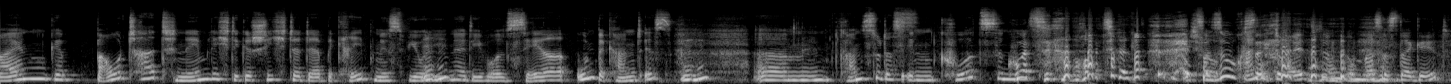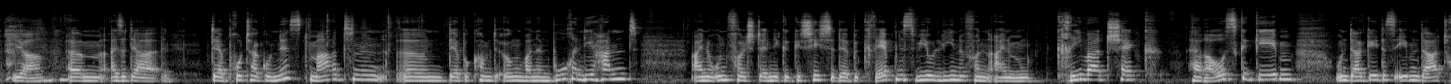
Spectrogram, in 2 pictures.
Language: German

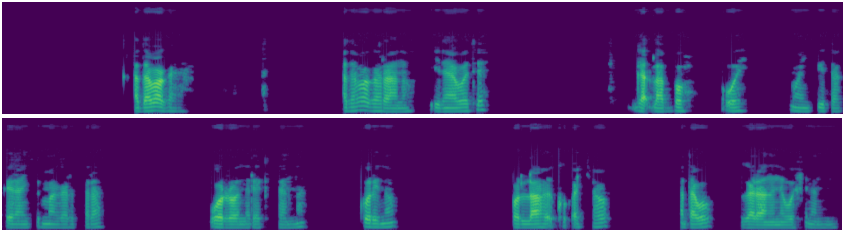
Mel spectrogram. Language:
Sidamo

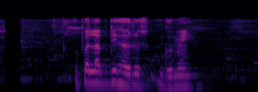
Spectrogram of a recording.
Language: Nepali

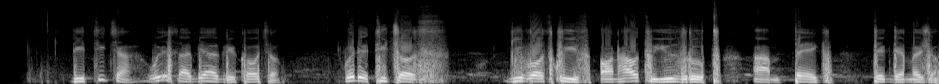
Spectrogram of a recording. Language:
Nigerian Pidgin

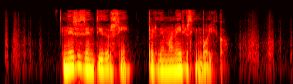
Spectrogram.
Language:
Galician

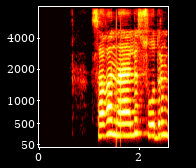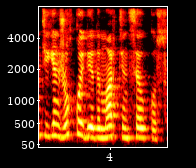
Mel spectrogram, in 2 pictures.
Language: Kazakh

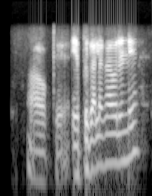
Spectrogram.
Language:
Telugu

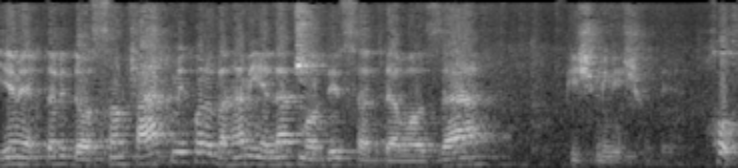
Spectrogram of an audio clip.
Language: Persian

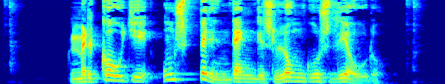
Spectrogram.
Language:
Galician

